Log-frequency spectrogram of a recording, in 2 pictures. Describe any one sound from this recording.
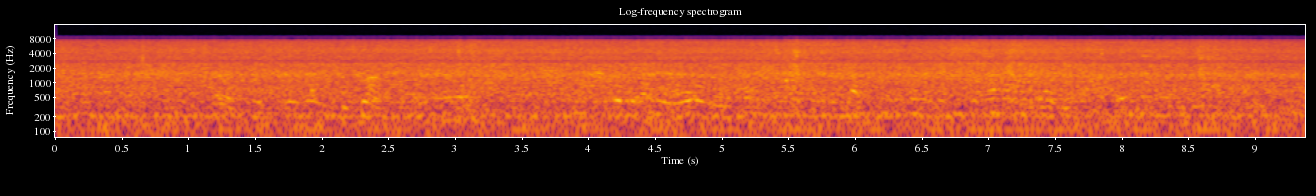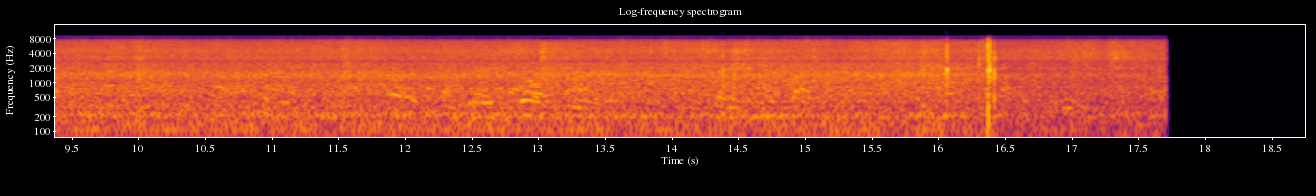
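Floodwater rushes and churns along a street.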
